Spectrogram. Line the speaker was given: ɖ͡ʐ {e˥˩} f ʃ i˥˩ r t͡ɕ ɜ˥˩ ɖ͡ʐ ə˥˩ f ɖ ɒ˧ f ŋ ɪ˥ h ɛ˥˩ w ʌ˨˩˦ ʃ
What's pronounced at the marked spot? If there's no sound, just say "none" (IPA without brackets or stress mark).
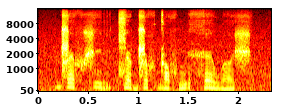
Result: ɛ˥˩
